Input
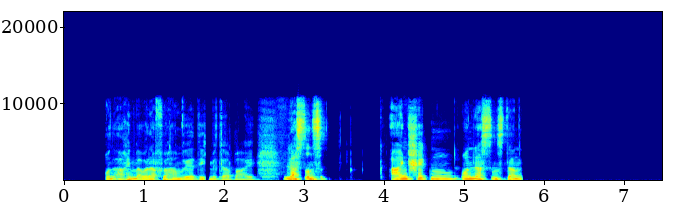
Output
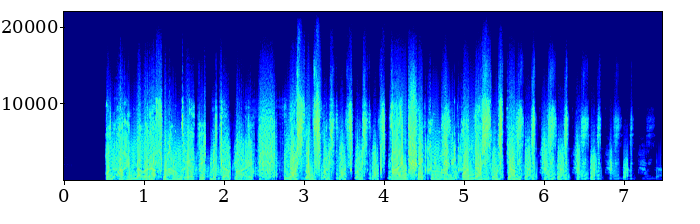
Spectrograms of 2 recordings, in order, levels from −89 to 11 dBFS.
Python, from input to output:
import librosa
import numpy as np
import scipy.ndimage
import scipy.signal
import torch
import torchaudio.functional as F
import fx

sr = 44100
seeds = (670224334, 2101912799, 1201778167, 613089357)

p1 = x + fx.echo_alternate(x, sr, ms=205, hz=1500.0, feedback_pct=75, wet_db=-13, dry=0)
p2 = fx.dereverb_blind(p1, sr, rt60_s=0.83)
p3 = fx.leveller(p2, sr, passes=3)
p4 = scipy.signal.sosfilt(scipy.signal.butter(2, 2600.0, 'lowpass', fs=sr, output='sos'), p3)
p5 = np.diff(p4, prepend=0.0)
p6 = fx.level_steps(p5, sr, step_db=19)
p7 = p5 + F.gain(torch.from_numpy(p6), 1.5).numpy()
p8 = fx.low_shelf(p7, sr, hz=500.0, db=-8.0)
p9 = fx.spectral_comp(p8, sr, ratio=4.0)
y = F.gain(torch.from_numpy(p9), 2.0).numpy()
